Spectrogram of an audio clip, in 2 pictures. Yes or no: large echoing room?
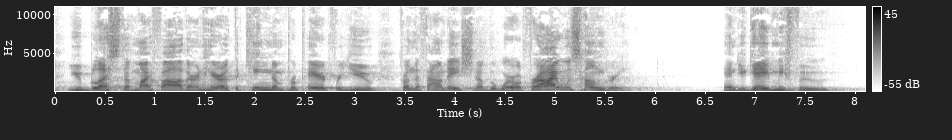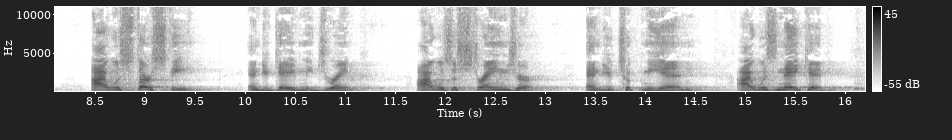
yes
